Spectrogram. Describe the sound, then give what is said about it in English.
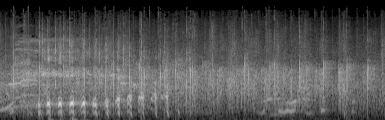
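A church crowd breaks into steady, fairly loud applause for Jesus, many hands clapping together in a dense patter that carries on throughout, with a few voices rising faintly underneath. “So you won't clap for Jesus.”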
